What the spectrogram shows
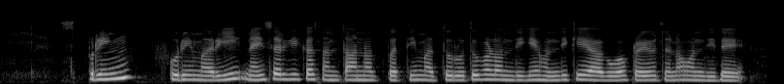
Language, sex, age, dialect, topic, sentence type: Kannada, female, 31-35, Mysore Kannada, agriculture, statement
